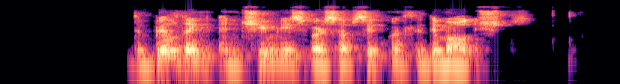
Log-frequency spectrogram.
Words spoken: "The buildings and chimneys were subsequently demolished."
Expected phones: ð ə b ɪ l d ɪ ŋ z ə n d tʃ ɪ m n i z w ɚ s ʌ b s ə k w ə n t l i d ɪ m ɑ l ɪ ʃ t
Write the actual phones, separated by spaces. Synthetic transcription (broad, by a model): ð ə b ɪ l d ɪ ŋ ə n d tʃ ɪ m n i z w ɚ s ʌ b s ə k w ə n t l i d ɪ m ɑ l ɪ ʃ t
